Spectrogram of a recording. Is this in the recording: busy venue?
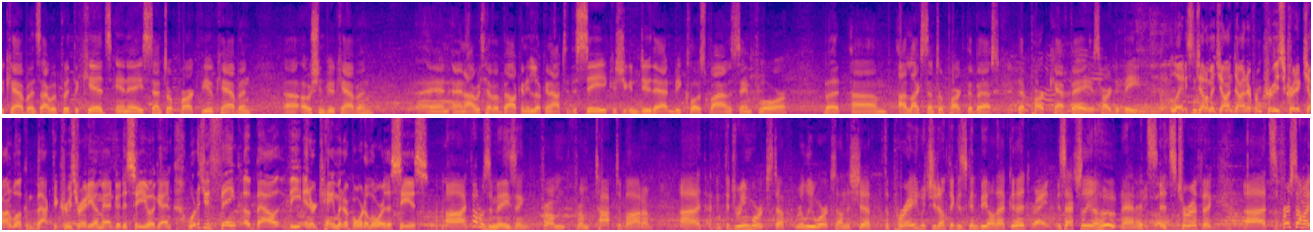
yes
